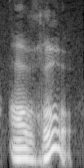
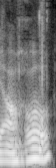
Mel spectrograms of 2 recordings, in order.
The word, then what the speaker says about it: Henrot: And so I was, that's the French pronunciation, correct? Henrot. Yeah. What would the American pronunciation be for folks? Usually I get Henrot, if people aren't paying attention. My last name is not French, even though it's very French to hear that pronounced with a French accent.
